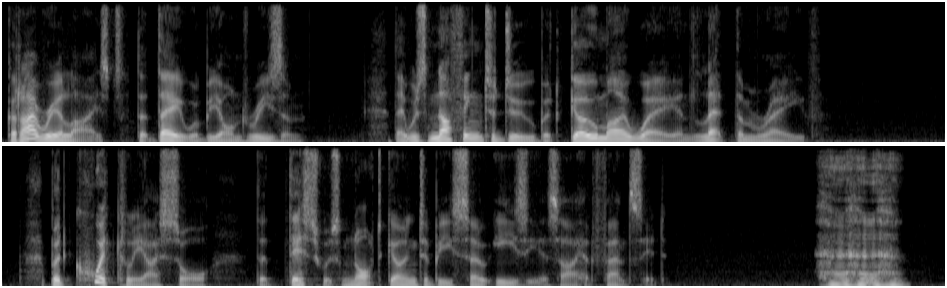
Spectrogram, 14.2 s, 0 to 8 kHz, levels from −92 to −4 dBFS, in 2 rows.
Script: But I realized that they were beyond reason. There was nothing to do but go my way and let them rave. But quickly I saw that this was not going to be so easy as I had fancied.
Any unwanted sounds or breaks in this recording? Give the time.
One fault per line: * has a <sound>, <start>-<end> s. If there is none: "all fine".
* has a laugh, 13.2-13.9 s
